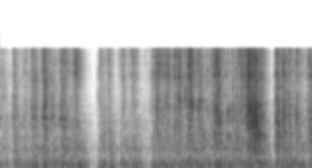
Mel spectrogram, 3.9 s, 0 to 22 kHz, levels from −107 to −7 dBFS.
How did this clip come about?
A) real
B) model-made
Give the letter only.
A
